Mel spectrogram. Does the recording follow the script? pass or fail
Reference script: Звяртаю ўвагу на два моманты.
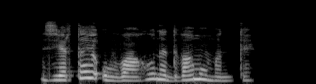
pass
